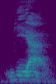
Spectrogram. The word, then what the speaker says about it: guiar: For it sounds like a G with a U, this, for instance, would be guiar.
